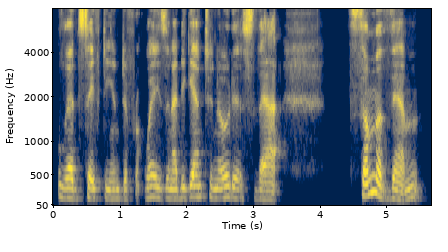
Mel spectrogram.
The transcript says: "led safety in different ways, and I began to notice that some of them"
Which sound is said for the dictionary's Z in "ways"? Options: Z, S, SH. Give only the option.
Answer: Z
